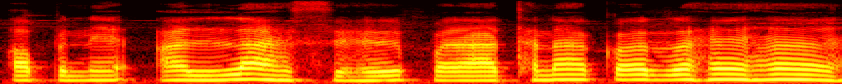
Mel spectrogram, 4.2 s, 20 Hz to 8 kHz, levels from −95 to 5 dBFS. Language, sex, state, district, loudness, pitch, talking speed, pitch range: Hindi, male, Bihar, Patna, -15 LUFS, 165 Hz, 100 wpm, 160-180 Hz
